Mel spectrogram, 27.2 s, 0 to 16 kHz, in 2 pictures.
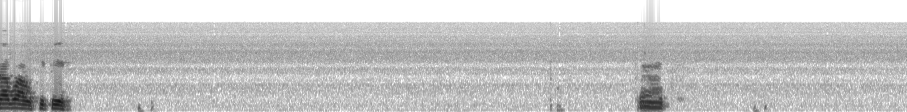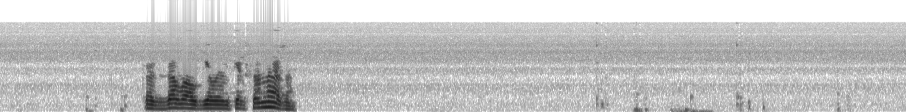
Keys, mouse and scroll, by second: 2.0 r, 8.2 click, 11.2 r, 14.9 click, 15.5-22.6 middle drag, 23.1-23.5 drag, 24.0 middle click, 24.8 r.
